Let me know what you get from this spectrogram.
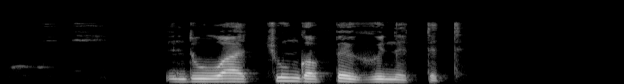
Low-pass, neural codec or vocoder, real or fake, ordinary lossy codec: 7.2 kHz; none; real; Opus, 64 kbps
